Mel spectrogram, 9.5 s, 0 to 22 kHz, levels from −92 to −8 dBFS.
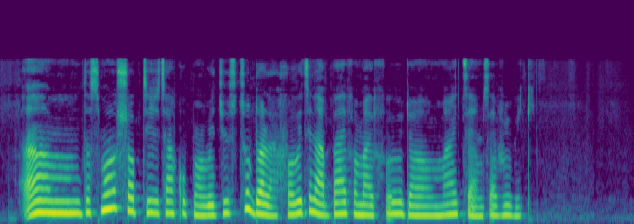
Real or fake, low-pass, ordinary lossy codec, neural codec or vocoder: fake; 7.2 kHz; none; codec, 16 kHz, 4 kbps, FreqCodec, larger model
